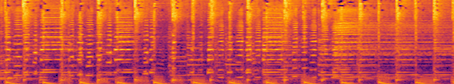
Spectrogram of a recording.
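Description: Norteño corrido music: an accordion plays an instrumental break over a steady bass beat.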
